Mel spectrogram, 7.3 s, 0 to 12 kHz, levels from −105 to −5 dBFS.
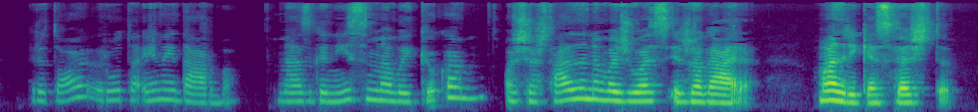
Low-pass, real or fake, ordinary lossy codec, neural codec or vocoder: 10.8 kHz; real; AAC, 32 kbps; none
